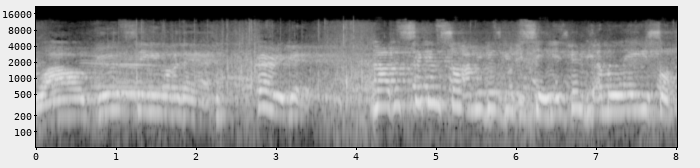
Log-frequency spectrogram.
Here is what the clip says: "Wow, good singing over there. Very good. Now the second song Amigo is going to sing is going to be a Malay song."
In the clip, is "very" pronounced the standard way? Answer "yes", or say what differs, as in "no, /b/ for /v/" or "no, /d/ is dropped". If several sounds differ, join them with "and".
yes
